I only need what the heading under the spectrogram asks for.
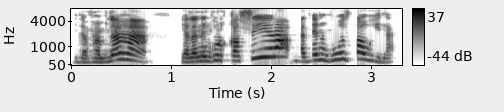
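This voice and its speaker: A woman with a Libyan Arabic accent, teaching a children's phonics lesson with slow, drawn-out syllables, saying each sound twice. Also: high voice, sing-song, a bit bright, no room sound. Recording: dull lo-fi recording.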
